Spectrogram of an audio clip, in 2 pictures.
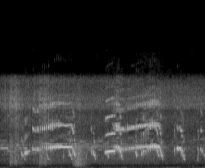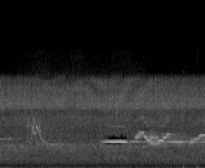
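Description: Bird squawks: a quick run of sharp, high calls in the first two and a half seconds, then a few fainter chirps.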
